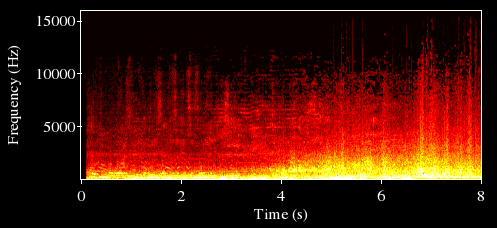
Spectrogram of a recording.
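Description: A Northrop F-5 fighter jet's twin turbojets rushing past in a low fly-by, the loud roar building from about three seconds in and peaking in the second half. Spectators' voices are heard under it at first.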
